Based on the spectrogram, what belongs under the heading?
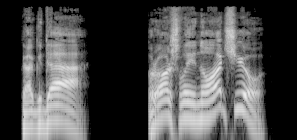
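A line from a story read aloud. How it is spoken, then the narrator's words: Stern question. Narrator (Russian): строго спросил Крэмер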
